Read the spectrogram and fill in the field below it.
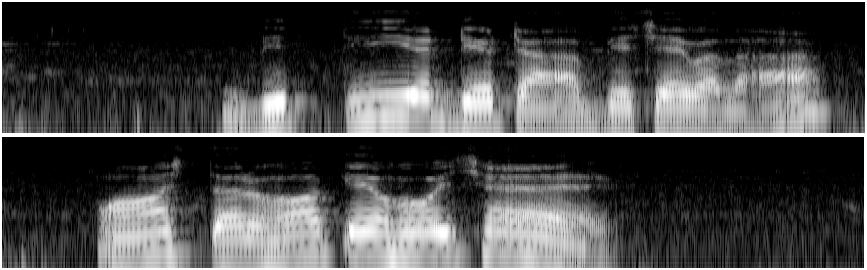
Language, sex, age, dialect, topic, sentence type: Maithili, male, 60-100, Angika, banking, statement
